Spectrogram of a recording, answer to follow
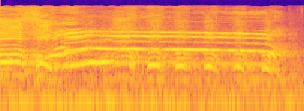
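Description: A person's long, high-pitched scream of disgust, held steady for about a second and a half and cut off just before the end, with another voice going underneath it.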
